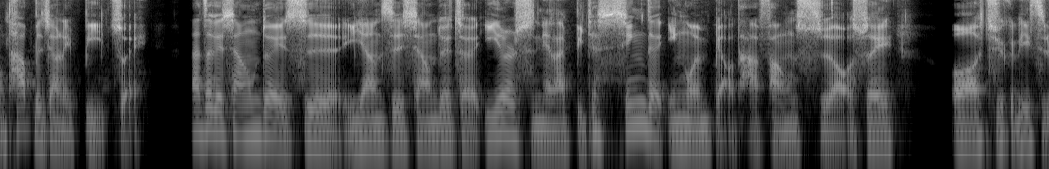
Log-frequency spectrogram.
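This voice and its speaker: Man, low voice that swings widely, English teacher explaining phrases, dry close mic. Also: dry recording. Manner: animated, mixes English phrases into Mandarin. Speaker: English teacher and podcast host.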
